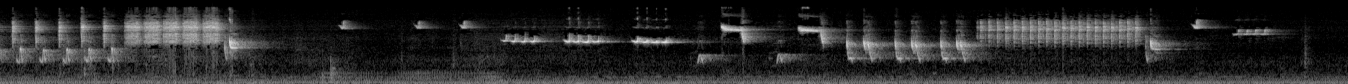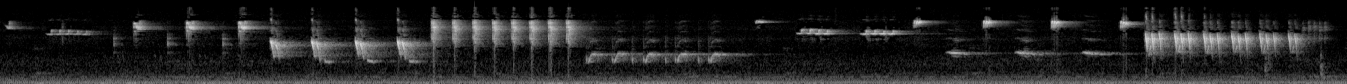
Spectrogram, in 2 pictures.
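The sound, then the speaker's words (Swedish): A nightingale sings loudly and continuously at one of the island's most reliable nightingale spots, alternating rich buzzy bursts with pure whistled notes and rapid repeated chips, each phrase separated by brief pauses. No one speaks. “Just det, redan då var det ett av öns säkraste näktergalsställen.”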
